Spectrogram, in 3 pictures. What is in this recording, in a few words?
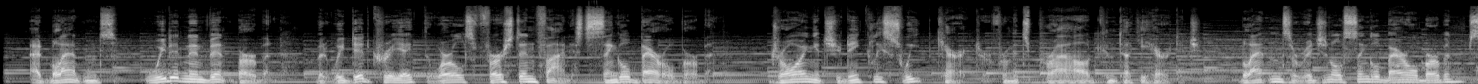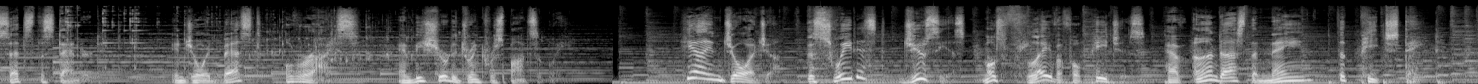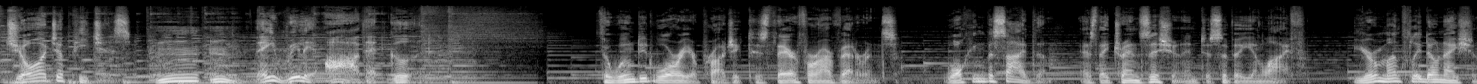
Commercial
